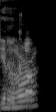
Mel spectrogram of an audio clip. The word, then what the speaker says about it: Uhura: The next thing was that, I don't know if I'm gonna butcher her name, Uhura, Lieutenant Uhura.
